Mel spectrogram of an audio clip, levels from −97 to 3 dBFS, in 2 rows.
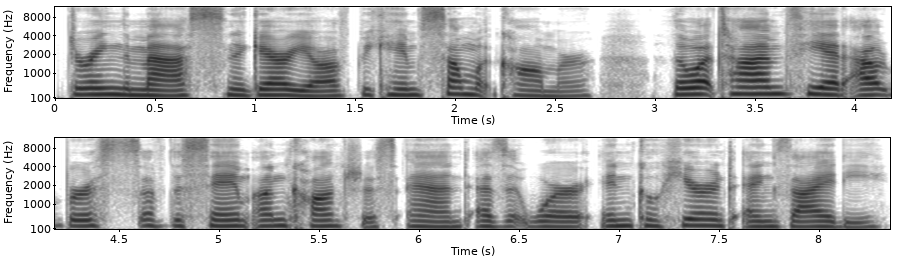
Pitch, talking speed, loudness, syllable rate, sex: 200 Hz, 165 wpm, -19 LUFS, 5.3 syllables/s, female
